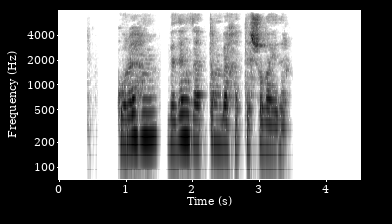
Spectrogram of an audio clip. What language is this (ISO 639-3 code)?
bak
